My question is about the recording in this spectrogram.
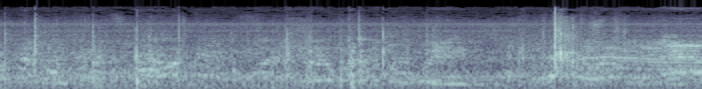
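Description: Voices of players and spectators calling out across an outdoor softball field, with a single sharp crack about three and a half seconds in.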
